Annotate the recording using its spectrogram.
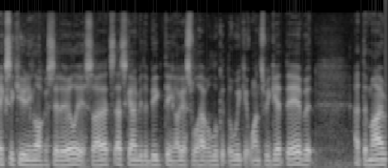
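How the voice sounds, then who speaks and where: Flat, monotone intonation runs through the man's speech. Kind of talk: interview answer.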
